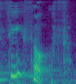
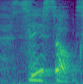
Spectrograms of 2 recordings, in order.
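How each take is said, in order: First: The s sounds are lisped like th. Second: The s sounds are said clearly.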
